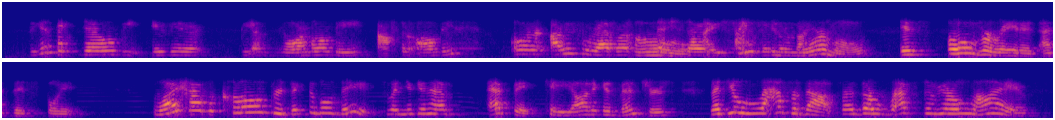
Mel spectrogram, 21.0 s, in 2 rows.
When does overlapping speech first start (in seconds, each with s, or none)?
6.3 s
